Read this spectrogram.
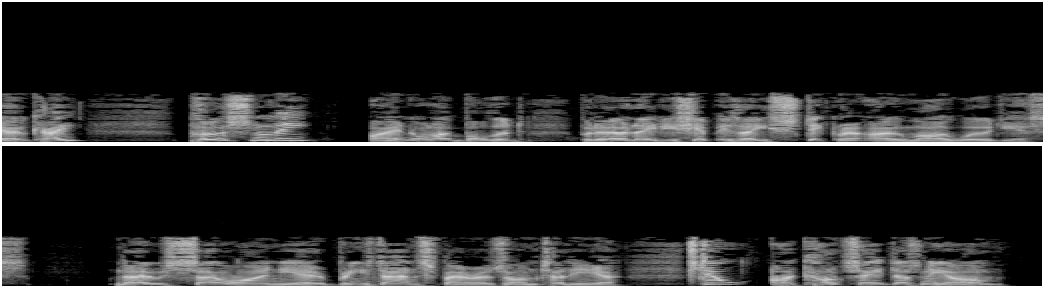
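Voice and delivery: a blustering self-made man playing host; cheeky boss offering coffee, tea, something stronger; Harry King rough boss. Harry insists on title.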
